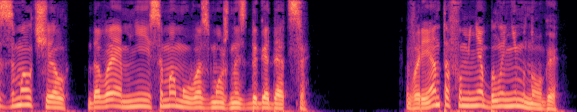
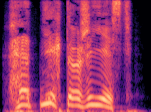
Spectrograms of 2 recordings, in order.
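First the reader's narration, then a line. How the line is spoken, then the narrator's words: Cheerful laughter. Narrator (Russian): Сигис снова жизнерадостно захохотал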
